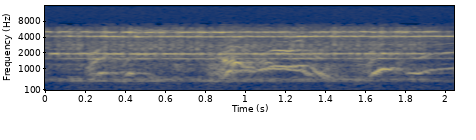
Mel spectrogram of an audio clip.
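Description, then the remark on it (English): A telephone rings steadily and shrilly for a couple of seconds in a sheriff's office, with high whimpering yips from small dogs rising and falling over the ring. No one speaks. “walks to the phone.”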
